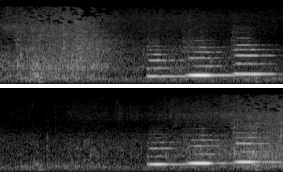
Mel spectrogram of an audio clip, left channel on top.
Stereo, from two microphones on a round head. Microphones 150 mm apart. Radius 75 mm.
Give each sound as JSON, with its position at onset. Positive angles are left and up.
{"t": 1.5, "sound": "a flute", "side_deg": 75, "distance_m": 0.5}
